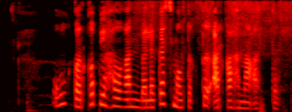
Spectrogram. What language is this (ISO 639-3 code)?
bak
